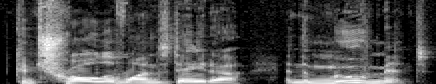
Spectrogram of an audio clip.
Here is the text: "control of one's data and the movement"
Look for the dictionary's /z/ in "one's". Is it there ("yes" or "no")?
yes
